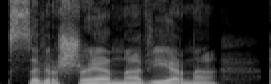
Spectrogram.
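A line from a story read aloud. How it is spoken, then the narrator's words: Low voice, slight accent. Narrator (Russian): ответил Багир низким голосом, с едва заметным акцентом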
